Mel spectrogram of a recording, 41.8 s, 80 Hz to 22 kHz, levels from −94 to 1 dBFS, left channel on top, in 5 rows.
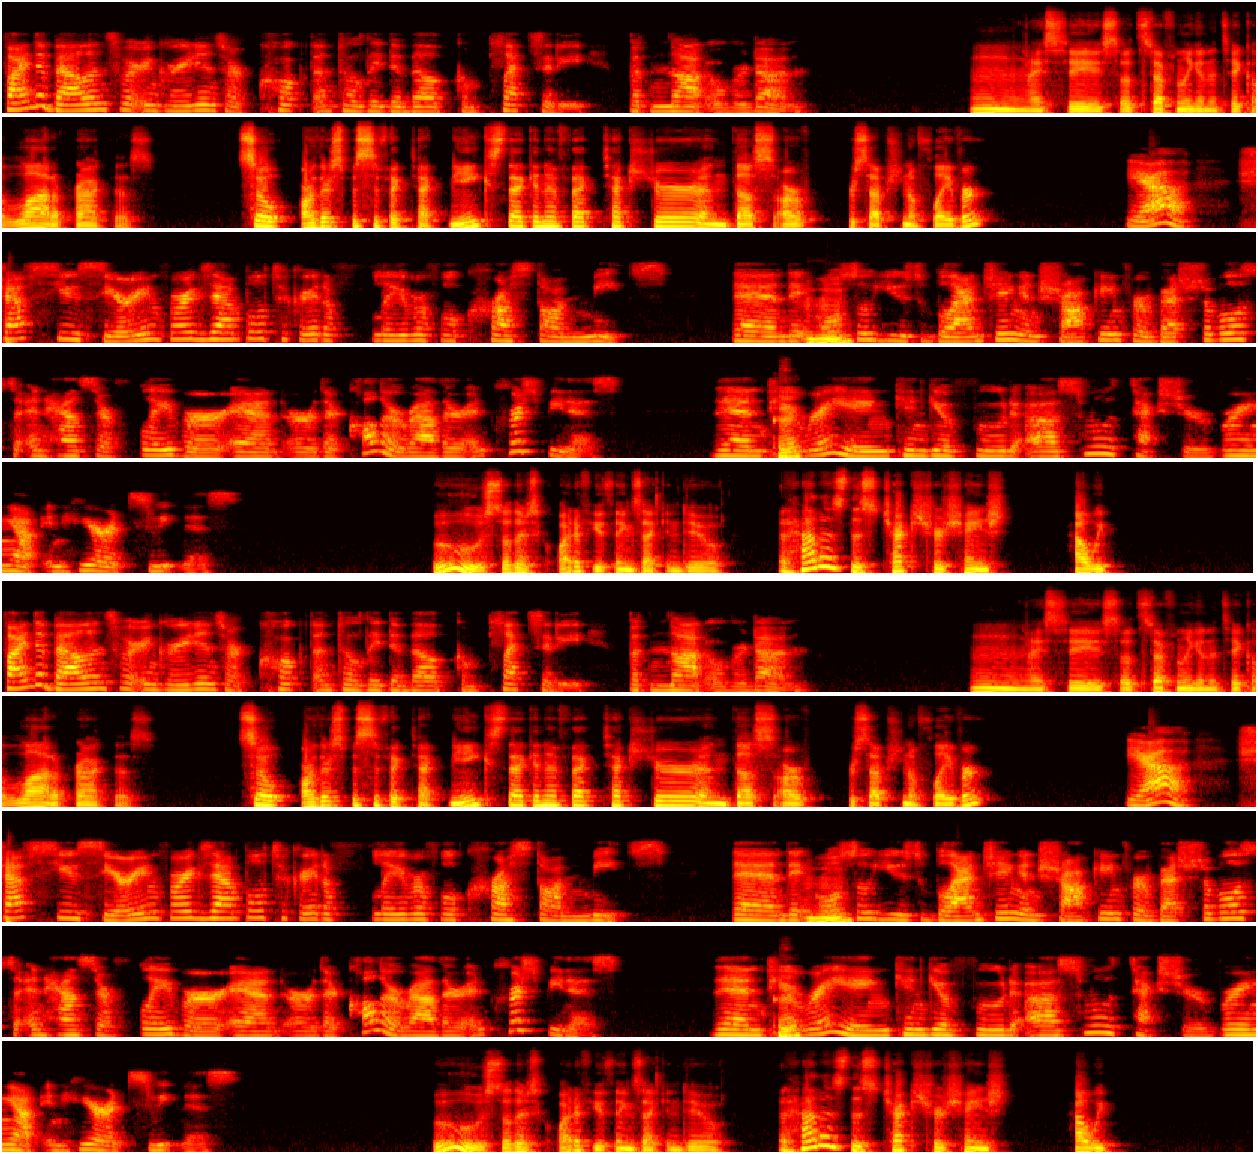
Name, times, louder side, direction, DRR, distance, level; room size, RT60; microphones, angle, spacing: voice 1, 0.0-3.9 4.2-5.3 15.9-16.3 16.6-18.9 19.2-21.1 21.6-29.2 29.8-35.0, right 1 dB, 35° right, 1.0 m, -34 dB
voice 2, 6.5-9.3 9.9-13.7 14.0-14.9 22.0-22.4 30.3-30.4 36.3-38.2 38.6-40.1 40.6-40.8, left 1 dB, 20° left, 0.5 m, -27 dB
3.1 x 3.0 x 3.8 m
head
